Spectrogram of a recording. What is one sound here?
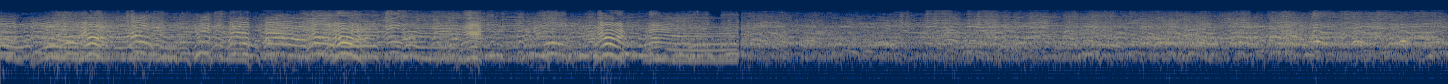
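Many gulls call loudly and shrilly close by.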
